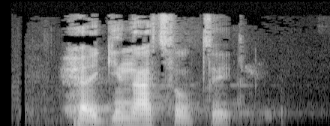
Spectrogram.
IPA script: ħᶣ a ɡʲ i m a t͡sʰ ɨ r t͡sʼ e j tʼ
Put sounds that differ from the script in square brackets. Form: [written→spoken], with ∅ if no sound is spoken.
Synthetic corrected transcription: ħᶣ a ɡʲ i [m→n] a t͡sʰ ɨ [r→l] t͡sʼ e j tʼ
